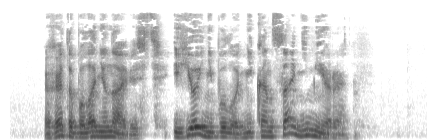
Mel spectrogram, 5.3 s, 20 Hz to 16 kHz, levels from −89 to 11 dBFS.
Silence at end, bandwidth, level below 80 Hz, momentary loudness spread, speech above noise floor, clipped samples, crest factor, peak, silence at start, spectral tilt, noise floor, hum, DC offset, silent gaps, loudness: 1 s; 11.5 kHz; -54 dBFS; 11 LU; 50 dB; under 0.1%; 18 dB; -4 dBFS; 0.55 s; -5.5 dB/octave; -71 dBFS; none; under 0.1%; none; -21 LUFS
